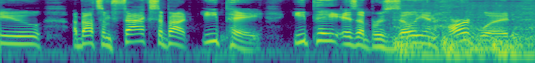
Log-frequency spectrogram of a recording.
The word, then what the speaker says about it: Ipe: might be considering using a real wood or epe for your own deck project I thought just give you some facts that we know about the product and the last one's really going to blow your mind epe is a very dense material it's pronounced EP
